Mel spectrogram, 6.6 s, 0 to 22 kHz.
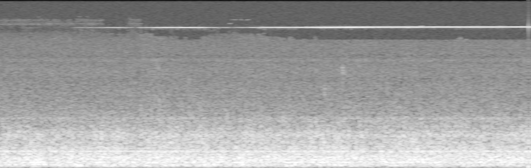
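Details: Mitsubishi Diamond 9000 BTU air conditioner, under one month old: quiet even running hum with a thin, steady, very high-pitched whine on top. Owner suspects a bearing; cause not confirmed.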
